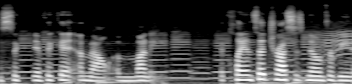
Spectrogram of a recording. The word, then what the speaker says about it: Clanced: Oh, okay, the Clanced, pronounced Clanced Trust.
